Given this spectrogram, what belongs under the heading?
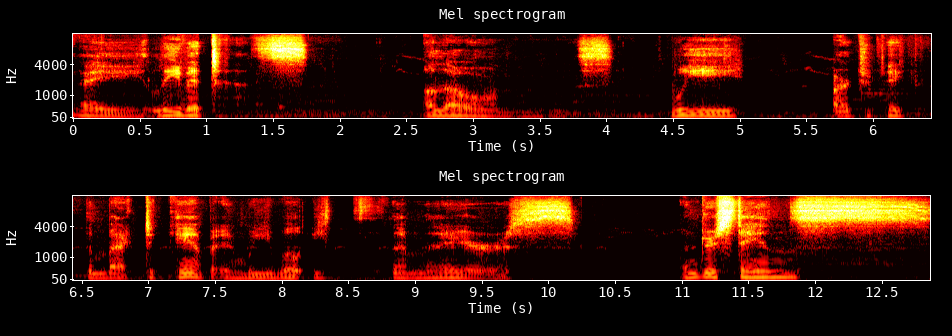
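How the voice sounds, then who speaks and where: In a put-on character voice, a man speaks very slowly at a fairly low pitch, with hissing in the sound. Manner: hissy.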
